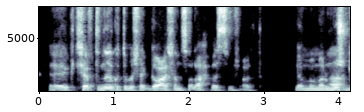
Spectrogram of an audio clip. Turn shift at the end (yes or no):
no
